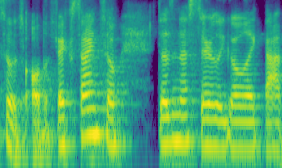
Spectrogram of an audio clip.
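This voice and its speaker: The voice is somewhat breathy and has ordinary pitch variation. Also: woman. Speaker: astrology teacher. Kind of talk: lecture. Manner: chatty; hesitant.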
